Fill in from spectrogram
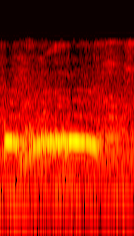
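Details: Courting spotted dove directing a single long, soft, low coo at a female, steady in pitch and sliding down slightly at the end, in a quiet indoor setting.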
